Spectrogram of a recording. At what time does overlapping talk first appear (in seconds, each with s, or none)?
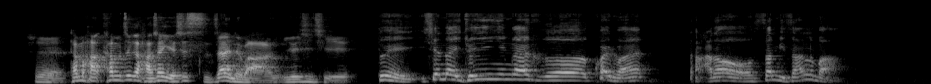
none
